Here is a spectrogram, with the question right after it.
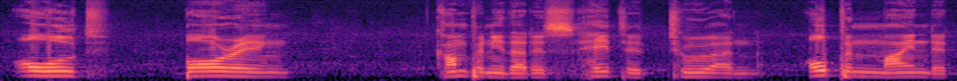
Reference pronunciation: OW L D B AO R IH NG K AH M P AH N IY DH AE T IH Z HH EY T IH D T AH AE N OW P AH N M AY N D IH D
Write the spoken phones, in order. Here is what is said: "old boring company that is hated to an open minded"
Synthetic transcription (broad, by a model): OW L D B AO R IH NG K AH M P AH N IY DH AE T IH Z HH EY T IH D T AH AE N OW P AH N M AY N D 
